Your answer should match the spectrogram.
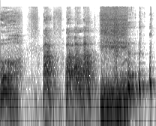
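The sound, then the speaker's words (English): A dog barks and growls in a run of loud, rough bursts, ending with three quick sharp yips in succession. No one speaks. “that's a dog bro.”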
